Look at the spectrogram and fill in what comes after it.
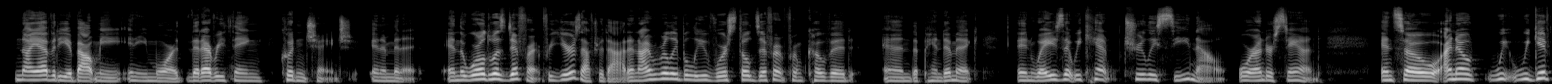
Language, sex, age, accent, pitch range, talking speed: English, female, 30-49, American, 175-230 Hz, 190 wpm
